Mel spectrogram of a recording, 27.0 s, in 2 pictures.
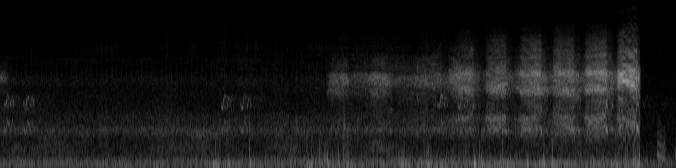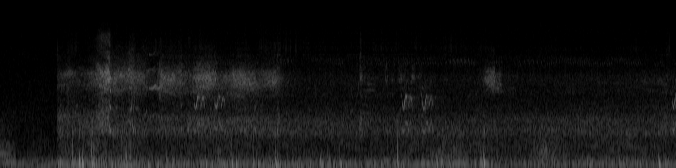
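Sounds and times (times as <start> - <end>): birds making harsh calls: 6.4 - 12.8, 14.7 - 19.3, 23.1 - 23.8.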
